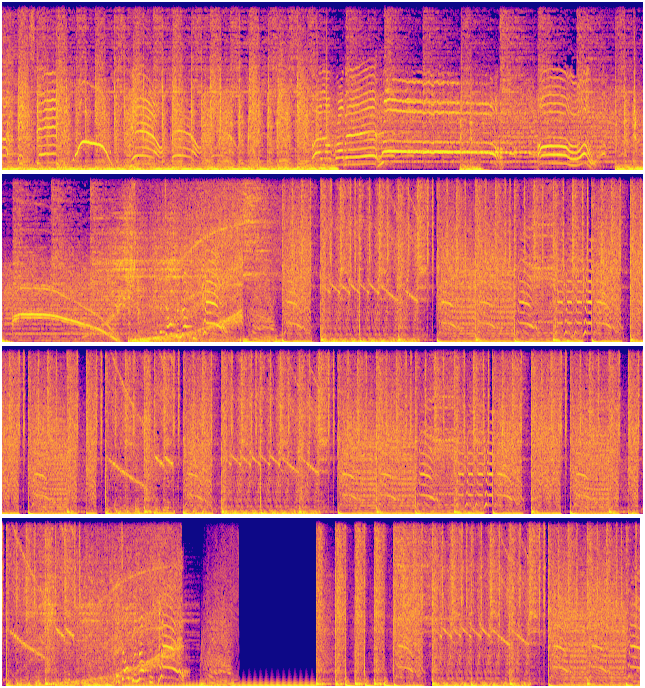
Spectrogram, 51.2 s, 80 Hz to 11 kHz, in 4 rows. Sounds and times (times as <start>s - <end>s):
Dubstep: 0.0s - 7.3s, 8.3s - 43.2s, 44.8s - 51.2s.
